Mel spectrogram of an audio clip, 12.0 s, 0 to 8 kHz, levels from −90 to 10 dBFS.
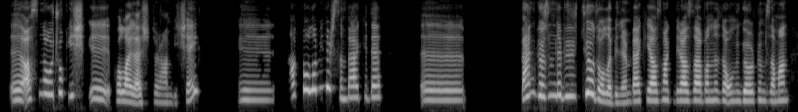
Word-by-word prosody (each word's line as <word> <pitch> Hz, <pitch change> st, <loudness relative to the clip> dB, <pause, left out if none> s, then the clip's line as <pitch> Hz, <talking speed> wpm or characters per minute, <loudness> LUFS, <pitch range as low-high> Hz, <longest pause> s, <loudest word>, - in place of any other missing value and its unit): eee, 225 Hz, +1 st, 0 dB
aslında 360 Hz, +9 st, +3 dB
o 345 Hz, -, +2 dB
çok 380 Hz, 0 st, -3 dB
iş, 315 Hz, +1 st, 0 dB
iii, 240 Hz, -2 st, -3 dB
kolaylaştıran 170 Hz, -3 st, 0 dB
bir 160 Hz, -, -21 dB
şey. 210 Hz, -, -3 dB, 0.6 s
Eee, 220 Hz, 0 st, -9 dB, 0.2 s
haklı 320 Hz, +10 st, -1 dB
olabilirsin. 470 Hz, -, +1 dB
Belki 275 Hz, -1 st, 0 dB
de, 285 Hz, 0 st, +1 dB, 0.6 s
eee, 220 Hz, 0 st, -4 dB, 0.9 s
ben 390 Hz, -, +3 dB
gözümde 320 Hz, 0 st, 0 dB
büyütüyor 305 Hz, +5 st, +3 dB
da -, -, +1 dB
olabilirim. 175 Hz, -3 st, -1 dB
Belki 205 Hz, +2 st, +1 dB
yazmak 215 Hz, 0 st, +2 dB
biraz 210 Hz, 0 st, +3 dB
daha 215 Hz, -1 st, +5 dB
bana 215 Hz, 0 st, -4 dB
da 210 Hz, -, +1 dB
onu 200 Hz, +2 st, -6 dB
gördüğüm 210 Hz, +1 st, 0 dB
zaman, 210 Hz, +2 st, 0 dB
220 Hz, 145 wpm, -25 LUFS, 205-295 Hz, 0.9 s, daha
